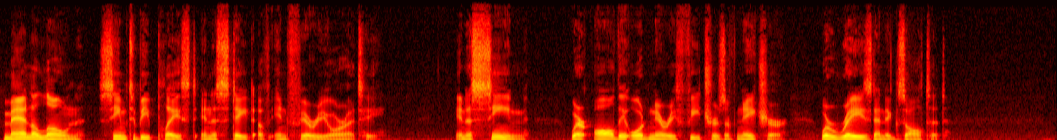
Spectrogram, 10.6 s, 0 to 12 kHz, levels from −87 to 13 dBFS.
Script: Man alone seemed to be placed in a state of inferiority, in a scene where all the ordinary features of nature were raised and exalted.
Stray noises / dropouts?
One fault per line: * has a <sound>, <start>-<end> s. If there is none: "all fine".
all fine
